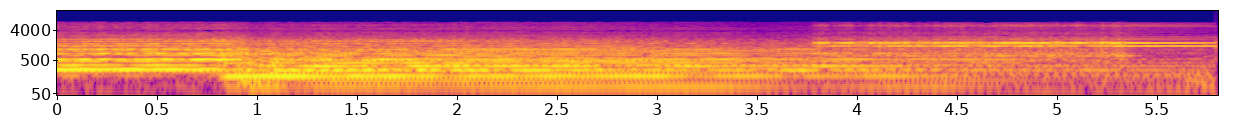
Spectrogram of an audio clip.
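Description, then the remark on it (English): A telephone bell rings steadily and loudly, its bright metallic trill continuing without pause across the whole stretch with no voices. “Do something about that confounded phone. I can't, Mama. It'll just keep ringing.”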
